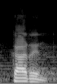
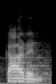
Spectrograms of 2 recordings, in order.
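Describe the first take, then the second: No difference in how they are said.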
